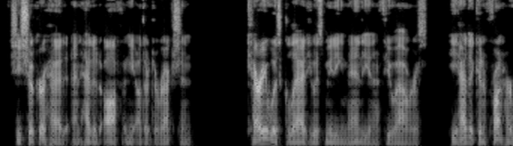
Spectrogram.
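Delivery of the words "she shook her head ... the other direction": plain reading voice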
